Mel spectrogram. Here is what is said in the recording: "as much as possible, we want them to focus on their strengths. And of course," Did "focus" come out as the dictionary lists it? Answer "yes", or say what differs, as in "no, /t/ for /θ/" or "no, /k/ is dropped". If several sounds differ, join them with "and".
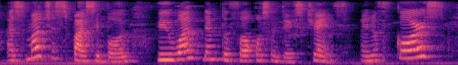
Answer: yes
